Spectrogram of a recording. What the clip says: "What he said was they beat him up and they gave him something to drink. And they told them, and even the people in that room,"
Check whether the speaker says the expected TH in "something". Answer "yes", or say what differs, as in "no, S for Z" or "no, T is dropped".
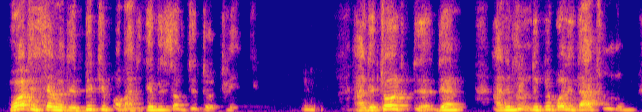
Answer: no, T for TH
